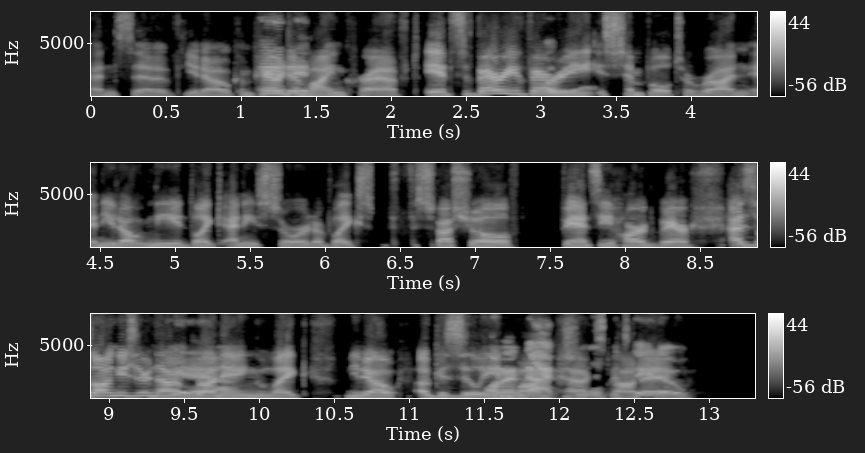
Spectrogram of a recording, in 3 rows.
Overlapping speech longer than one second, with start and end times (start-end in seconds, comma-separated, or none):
11.5-12.8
